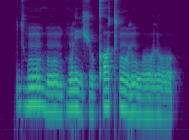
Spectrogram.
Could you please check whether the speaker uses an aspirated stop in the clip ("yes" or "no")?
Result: yes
